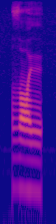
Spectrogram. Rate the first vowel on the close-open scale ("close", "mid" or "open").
close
